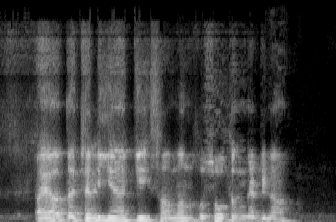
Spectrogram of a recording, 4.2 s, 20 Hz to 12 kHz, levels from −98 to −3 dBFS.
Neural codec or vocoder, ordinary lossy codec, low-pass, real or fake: codec, 44.1 kHz, 2.6 kbps, SNAC; Opus, 24 kbps; 10.8 kHz; fake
